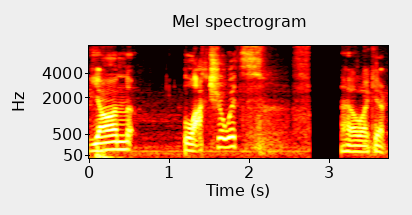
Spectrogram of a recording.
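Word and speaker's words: Błachowicz: Sounds like Jan Blacko. No, there's no K. You don't say the K. It's like Blachowicz or something like that.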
